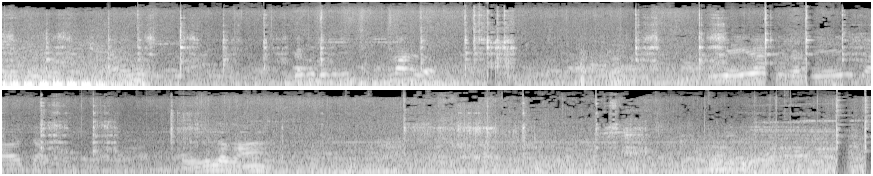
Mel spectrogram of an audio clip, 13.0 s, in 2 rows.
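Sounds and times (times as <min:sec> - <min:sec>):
utensil scraping a pan: 0:00.0 - 0:04.0, 0:04.6 - 0:08.7, 0:09.4 - 0:13.0
food sizzling in a pan: 0:00.0 - 0:13.0
metal clicking against pan: 0:00.3 - 0:02.5, 0:04.7 - 0:08.7, 0:12.2 - 0:13.0.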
